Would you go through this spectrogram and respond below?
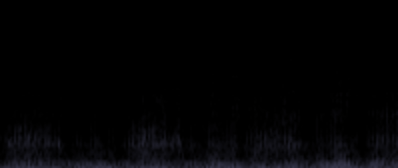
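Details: Deep, even purring from Olof, a Maine Coon kitten dozing in a sink, pulsing in regular inhale-exhale cycles about once every second.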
